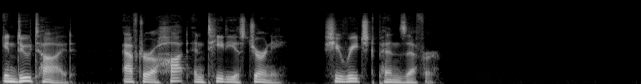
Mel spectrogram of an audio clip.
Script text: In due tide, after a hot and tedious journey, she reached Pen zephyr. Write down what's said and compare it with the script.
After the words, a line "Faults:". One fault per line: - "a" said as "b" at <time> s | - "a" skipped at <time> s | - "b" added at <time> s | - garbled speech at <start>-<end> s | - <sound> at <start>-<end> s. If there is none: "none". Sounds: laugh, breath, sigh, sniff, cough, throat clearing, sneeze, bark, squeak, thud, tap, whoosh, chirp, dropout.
In due tide, after a hot and tedious journey, she reached Pen zephyr.
Faults:
none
